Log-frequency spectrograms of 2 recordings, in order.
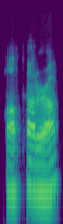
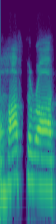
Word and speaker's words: Haftarah: And it is pronounced different depending on if you're Sephardic or if you're Ashkenazi. I pronounce it an Ashkenazi style because that's the way I was taught, Haftarah. But Sephardic is Tararh, Haftarah. Little bit different pronunciation.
